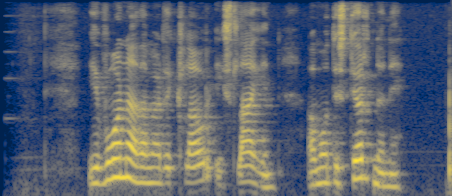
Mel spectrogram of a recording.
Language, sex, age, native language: Icelandic, female, 50-59, Icelandic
